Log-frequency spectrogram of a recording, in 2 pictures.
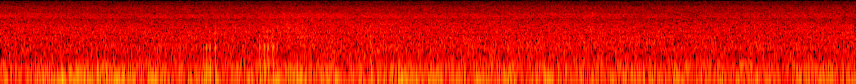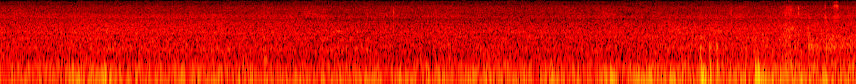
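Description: Wind rumbling on the microphone: a steady noise with no distinct events.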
